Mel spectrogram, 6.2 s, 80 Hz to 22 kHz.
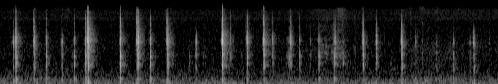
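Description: Long pink stiletto nails tap on the curved mirrored plastic lens of a pair of plastic ski goggles, with the frame in view. About 23 sharp, bright clicks sound at an uneven pace. Each one cuts off almost instantly, with little low-end body.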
